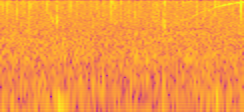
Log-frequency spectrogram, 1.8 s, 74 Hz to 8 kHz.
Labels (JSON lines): {"label": "biophony, dolphin", "recorder": "SoundTrap 500"}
